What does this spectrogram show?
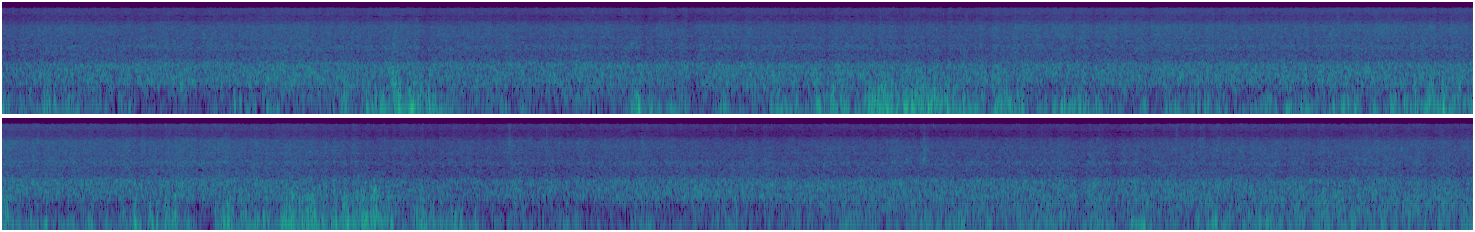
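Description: Steady rain falling on pine trees and forest foliage, an even hiss that holds through the whole stretch.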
